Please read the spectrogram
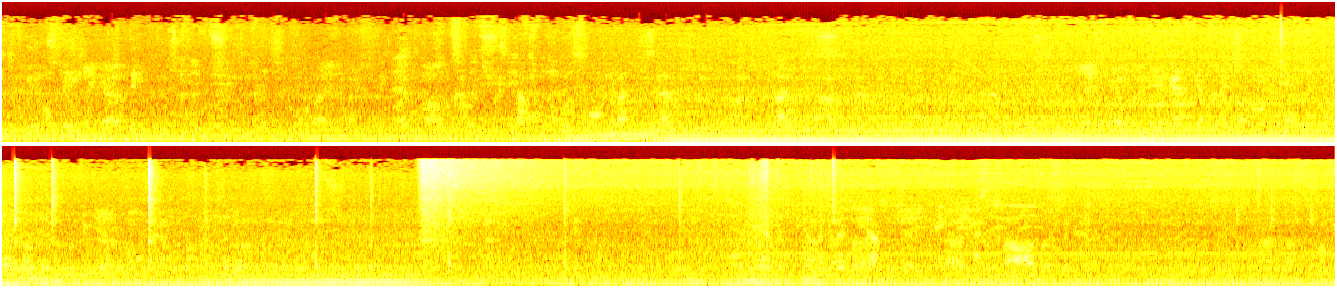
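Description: Cummins diesel engine of a Volvo Olympian double-decker bus, heard from the upper deck as the bus drives: it pulls harder with a deep, loud drone from about four seconds in, the note changes around ten seconds in, and eases off near fourteen seconds. About thirteen seconds in a sudden hiss begins and carries on.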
